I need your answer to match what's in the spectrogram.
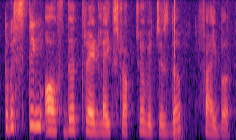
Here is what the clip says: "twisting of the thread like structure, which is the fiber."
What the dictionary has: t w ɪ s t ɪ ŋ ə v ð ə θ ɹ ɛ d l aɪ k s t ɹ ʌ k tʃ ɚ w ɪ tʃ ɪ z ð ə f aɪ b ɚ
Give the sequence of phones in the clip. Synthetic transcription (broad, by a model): t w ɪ s t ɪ ŋ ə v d ə t ɹ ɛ d l aɪ k s t ɹ ʌ k tʃ ɚ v ɪ tʃ ɪ z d ə f aɪ b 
